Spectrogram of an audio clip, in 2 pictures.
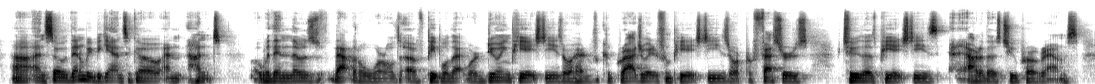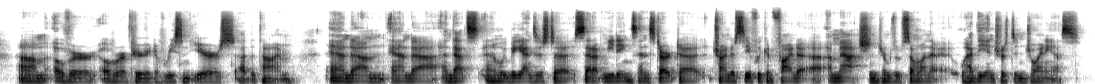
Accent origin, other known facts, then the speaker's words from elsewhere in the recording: San Diego, California, United States; also born or lived in Chicago / England; I am from, I grew up in San Diego, California, Southern California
